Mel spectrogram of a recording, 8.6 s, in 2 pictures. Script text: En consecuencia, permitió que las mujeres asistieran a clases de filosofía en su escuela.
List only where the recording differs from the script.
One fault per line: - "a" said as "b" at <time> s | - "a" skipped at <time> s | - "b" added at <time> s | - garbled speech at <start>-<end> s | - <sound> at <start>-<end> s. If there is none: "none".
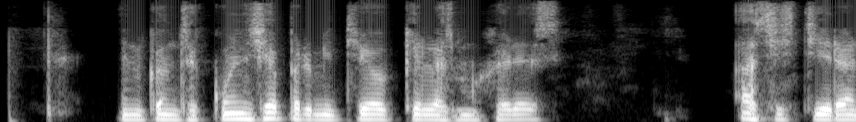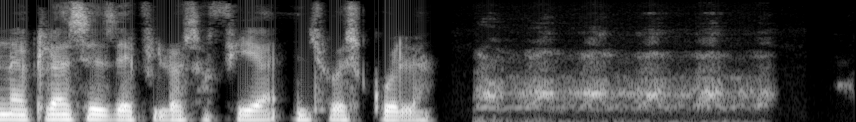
- bark at 6.6-8.2 s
